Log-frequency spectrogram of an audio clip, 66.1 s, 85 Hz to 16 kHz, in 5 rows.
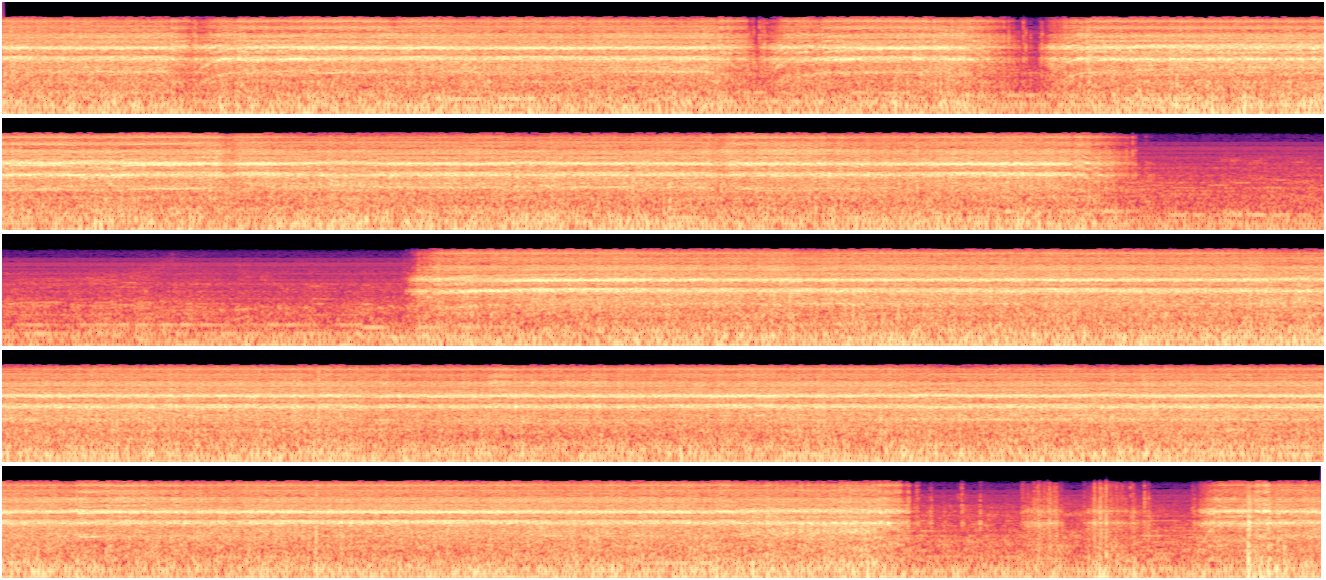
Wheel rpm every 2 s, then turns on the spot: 160, 150, 160, 130, 130, 90, 160, 160, 160, 160, 160, 160, 20, 0, 0, 60, 160, 160, 160, 160, 160, 160, 160, 160, 160, 160, 160, 160, 160, 160, 150, 20, 40.
62-64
